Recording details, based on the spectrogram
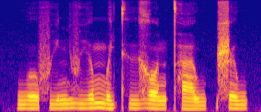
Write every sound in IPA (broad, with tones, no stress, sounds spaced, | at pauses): w o˧ f i˧˥ n v i˧˥ ə̯ m ə˧˥ j t̪ʰ ɨ˧˥ ɣ ɔ˧ n t̪ʰ a˧ w | ʂ ə˧ w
